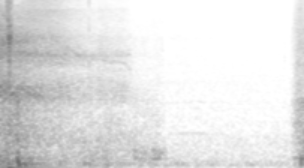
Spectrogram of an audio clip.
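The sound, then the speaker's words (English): A deep breath: a long, breathy exhale that gradually fades over about a second, then quiet, then a short breathy onset at the very end. “I was just taking a deep breath.”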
